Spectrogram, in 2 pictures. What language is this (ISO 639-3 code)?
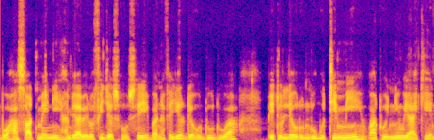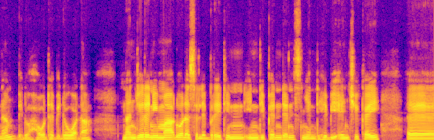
fuq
